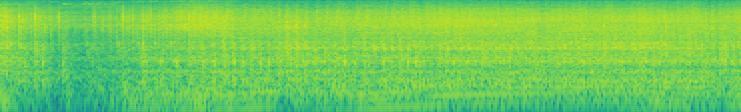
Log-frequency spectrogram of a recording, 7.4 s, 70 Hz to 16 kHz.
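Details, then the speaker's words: 1966 Datsun 520 farm truck abandoned 40 years, first start in freezing cold with fuel in the carb bowl and float at level: engine catches and settles into a steady, even idle with no metallic knock. The clunk is thought to be clutch/flywheel, not a rod. Normal idle. "I think that's the clutch and flywheel just self-leveling there. And not a main rod. It's perfect."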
